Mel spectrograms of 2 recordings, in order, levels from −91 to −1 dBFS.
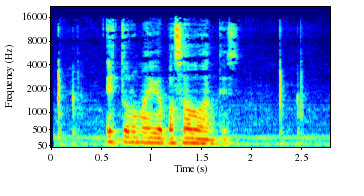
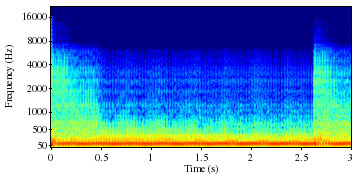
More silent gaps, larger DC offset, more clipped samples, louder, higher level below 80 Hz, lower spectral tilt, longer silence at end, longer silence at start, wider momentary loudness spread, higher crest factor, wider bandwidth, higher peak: neither; neither; neither; about the same, -17 LUFS vs -19 LUFS; second, -50 dBFS vs -32 dBFS; second, -4.5 dB/octave vs -10 dB/octave; first, 0.2 s vs 0 s; about the same, 0.05 s vs 0 s; first, 20 LU vs 1 LU; first, 20 dB vs 10 dB; first, 16.5 kHz vs 5.2 kHz; first, 0 dBFS vs -6 dBFS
